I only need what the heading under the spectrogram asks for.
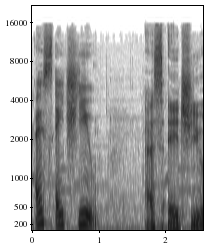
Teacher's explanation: first tone flat and high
